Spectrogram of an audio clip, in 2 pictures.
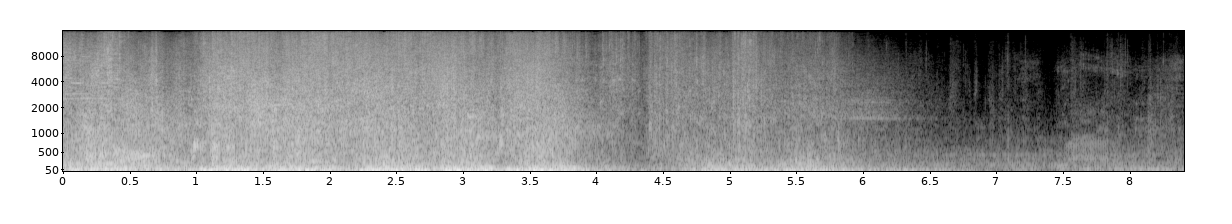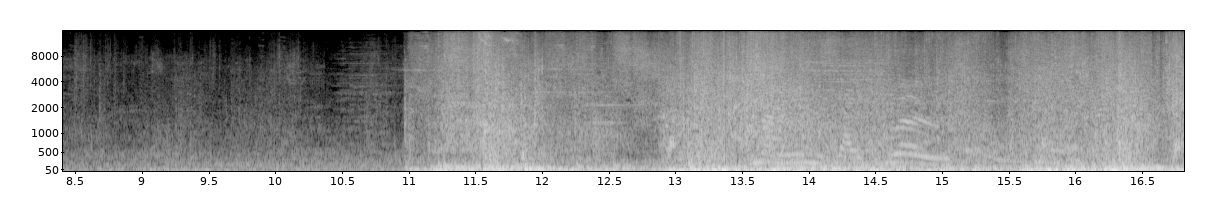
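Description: Spells and blows crash loudly in a fight between game figures.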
